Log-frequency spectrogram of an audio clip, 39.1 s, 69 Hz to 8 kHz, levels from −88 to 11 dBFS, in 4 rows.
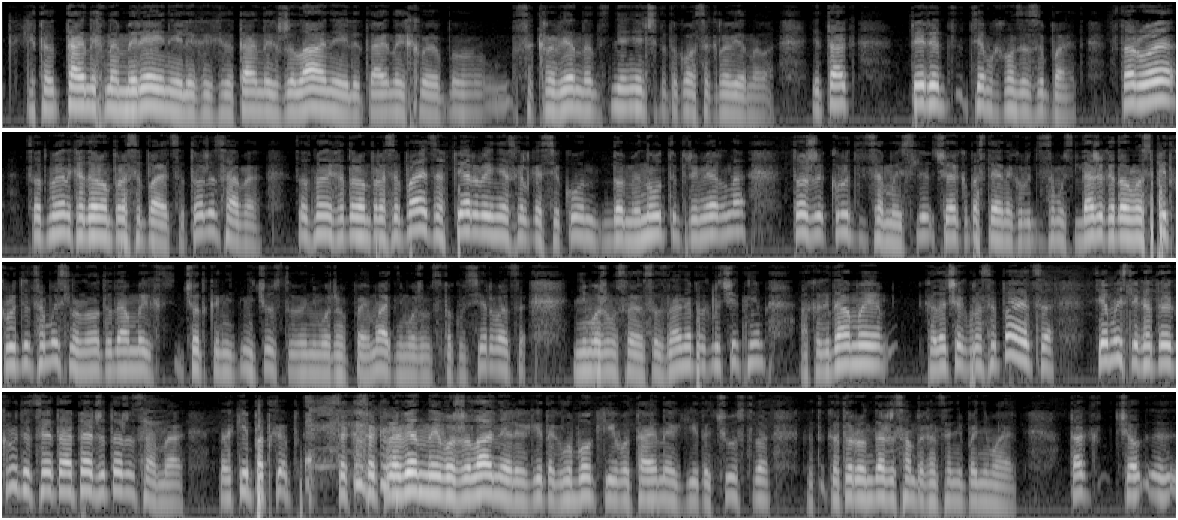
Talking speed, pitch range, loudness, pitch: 180 wpm, 130-170 Hz, -21 LUFS, 150 Hz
